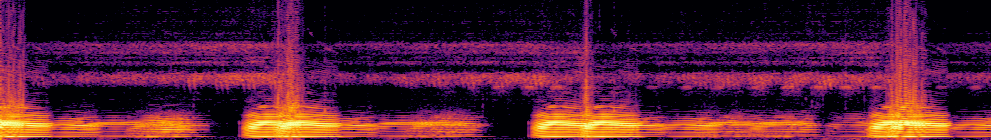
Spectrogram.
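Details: Frogs and banded bullfrogs calling during rain in a natural farm-village setting in Thailand; loud, nasal, harmonic notes about one and a half seconds long, repeating roughly every two seconds, over a thin steady high whine.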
